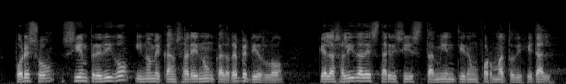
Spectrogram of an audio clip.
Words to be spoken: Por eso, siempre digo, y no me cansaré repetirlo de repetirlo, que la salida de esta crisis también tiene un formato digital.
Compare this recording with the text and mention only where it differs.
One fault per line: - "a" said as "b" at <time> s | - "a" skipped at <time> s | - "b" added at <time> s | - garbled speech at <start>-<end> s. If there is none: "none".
- "repetirlo" said as "nunca" at 2.0 s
